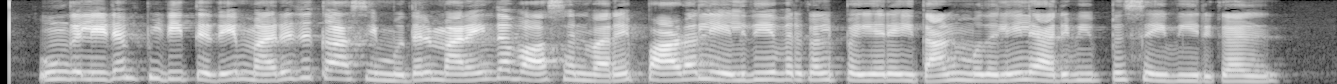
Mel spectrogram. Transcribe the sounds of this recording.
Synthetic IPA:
ʊŋɡɐɭɪɽɐmpɪɽɪt̪ːɐðeːmɐɾɯðɯkaːsimʊðɐlmɐɾɐɪnd̪ɐʋaːsɐnʋɐɾɐɪpːaːɽɐlɛɻɯðɪjɐʋɐɾɣɐɭpɛjɐɾɐɪt̪aːnmʊðɐlɪlɐɾɪʋɪpːɯsɛjʋiːɾɣɐɭ

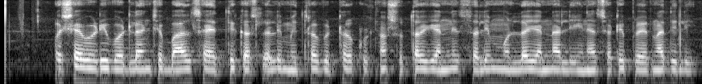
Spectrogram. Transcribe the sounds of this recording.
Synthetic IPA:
əɕaʋeɽiːʋəɽlaɲt͡ɕebalsaɦit̪ːikəslḛlemit̪ɾəʋiʈʰəɭkɾuʂnəsut̪əɾjanːiːsəlimːulːəjanːaliɦɳjasaʈʰiːpɾejəɾnad̪iliː

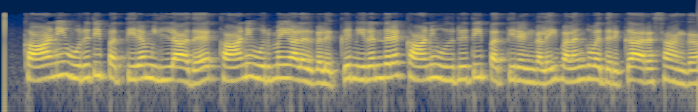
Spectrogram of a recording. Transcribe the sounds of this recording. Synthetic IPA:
kaːɳiʊɾɯðipɐt̪ːɪɾɐmɪlːaːðɐkaːɳiʊɾʊmɐjaːɭɐɾɣɐɭɯkːɯnɪɾɐnd̪ɪɾɐkaːɳiʊɾɯðipːɐt̪ːɪɾɐŋɡɐɭɐɪʋɐɭɐŋɡɯʋɐðɐrkːɯɐɾɐsaːŋɡɐm

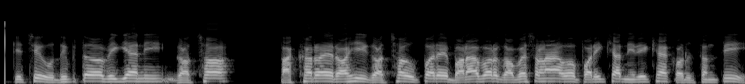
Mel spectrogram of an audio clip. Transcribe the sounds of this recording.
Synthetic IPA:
kit͡ʃʰiud̪ʱipt̪ɔbiɡjaniɡɔt͡ʃʰɔ | pakʰɔɾɔeɾɔɦiɡɔt͡ʃʰɔupɔɾebɔɾabɔɾɔɡɔbesɔɽ̃aopɔɾikʰːjaniɾikʰːjakɔɾut͡ʃʰɔnt̪i

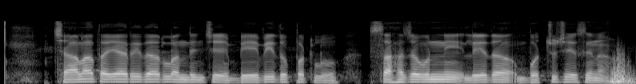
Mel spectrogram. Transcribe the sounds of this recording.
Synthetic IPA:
t͡ʃaːlaːt̪ɐjaːɾiːd̪aːɾuluɐnd̪iɲt͡ʃe̞ːbeːbiːd̪ɔpːɐʈlu | sɐɦɐd͡ʒɐwunːilɛːd̪aːbot͡ʃːut͡ʃe̞ːsinɐ

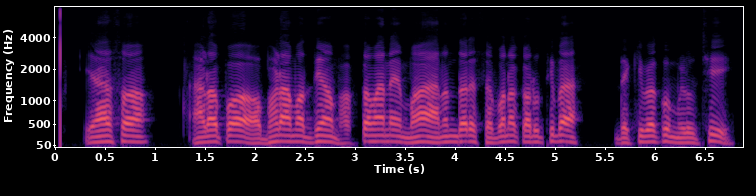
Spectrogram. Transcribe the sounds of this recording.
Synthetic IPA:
eɦasɔ | a̰ɽɔpɔːbʱɔɽamɔd̪ʱjɔbʱɔk̚t̪ɔmanemɔɦaanɔnd̪ɔɾesebɔnɔkɔɾut̪ʰiba | d̪ekʰibakumiɭut͡ʃʰi

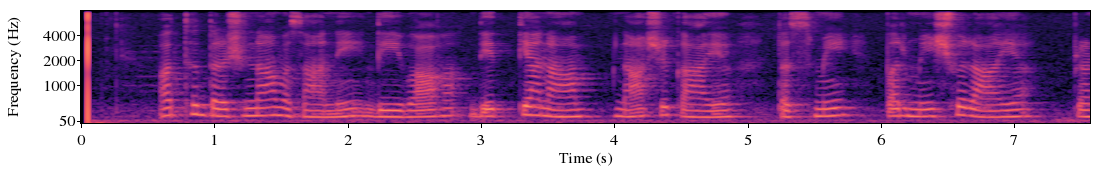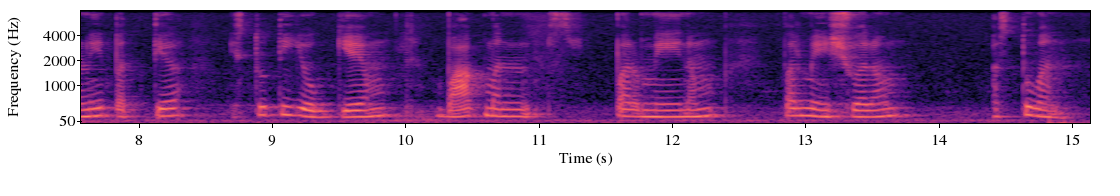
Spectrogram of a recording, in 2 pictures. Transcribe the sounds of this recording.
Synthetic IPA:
ɐt̪ʰd̪ɐɾʃɐnaːʋɐsaːneːd̪eːʋaːɦɐ̆d̪eːt̪jaːnaːmnaːʃɐkaːjɐ | t̪ɐsmeː | pɐɾmeːʃʋɐɾaːjɐpɾɐɳipɐt̪jɐ | st̪ut̪ijoːɡjɐjɐmbaːkmɐns | pɐɾmeːnɐm | pɐɾmeːʃʋɐɾɐm | ɐst̪uʋɐn

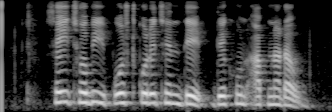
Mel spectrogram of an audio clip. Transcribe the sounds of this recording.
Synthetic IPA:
ʃejt͡ɕʰobiposʈkoɾet͡ɕʰend̪eb̚d̪ekʰuna̰pnaɾao

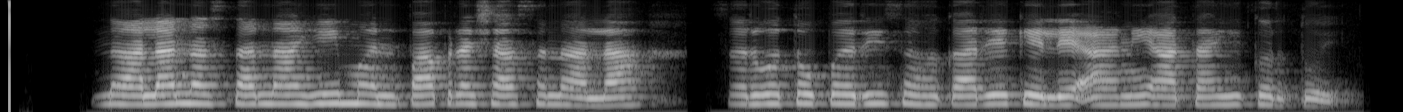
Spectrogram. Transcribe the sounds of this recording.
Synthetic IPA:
nalanəst̪anaɦiːmənpapɾəɕasənala | səɾʋət̪opəɾiːsəɦkaɾjəkeleaɽ̃iat̪aɦiːkəɾt̪oj

